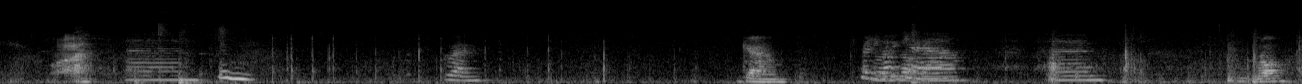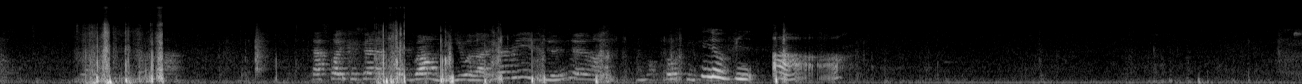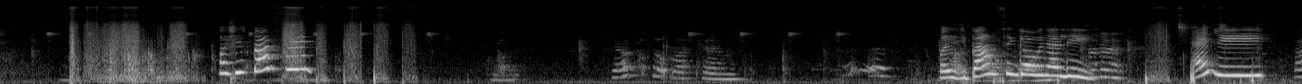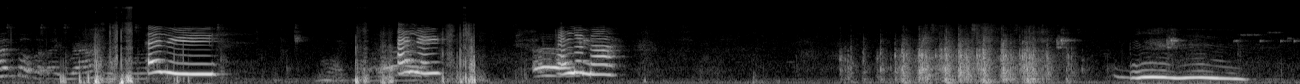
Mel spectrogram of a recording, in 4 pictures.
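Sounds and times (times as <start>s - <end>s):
plastic jumper clattering and rattling: 47.4s - 50.0s.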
